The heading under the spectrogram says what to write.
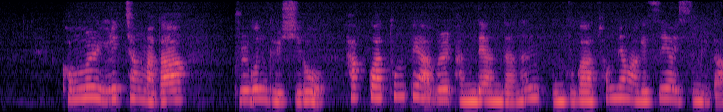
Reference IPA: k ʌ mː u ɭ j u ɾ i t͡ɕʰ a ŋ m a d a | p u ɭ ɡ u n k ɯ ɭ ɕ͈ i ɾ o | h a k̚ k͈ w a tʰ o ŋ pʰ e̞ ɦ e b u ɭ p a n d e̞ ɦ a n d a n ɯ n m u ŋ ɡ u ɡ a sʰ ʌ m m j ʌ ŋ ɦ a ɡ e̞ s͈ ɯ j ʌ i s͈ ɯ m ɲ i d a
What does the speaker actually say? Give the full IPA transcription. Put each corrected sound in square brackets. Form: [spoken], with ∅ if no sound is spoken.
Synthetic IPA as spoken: k ʌ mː u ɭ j u ɾ i t͡ɕʰ a ŋ m a d a | p u ɭ ɡ u n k ɯ ɭ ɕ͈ i ɾ o | h a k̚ k͈ w a tʰ o ŋ pʰ e̞ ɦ [a] b [ɯ] ɭ p a n d e̞ ɦ a n d a n ɯ n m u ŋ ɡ u ɡ a sʰ ʌ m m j ʌ ŋ ɦ a ɡ e̞ s͈ ɯ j ʌ i s͈ ɯ m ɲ i d a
